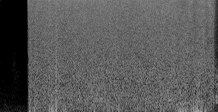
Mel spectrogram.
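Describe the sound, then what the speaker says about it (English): Compressed air blasts loudly and steadily from a nozzle onto a primed car panel to clear sanding dust, hissing for about four seconds after an abrupt start and then cutting off. "I'll just give that a bit of a blow off,"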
